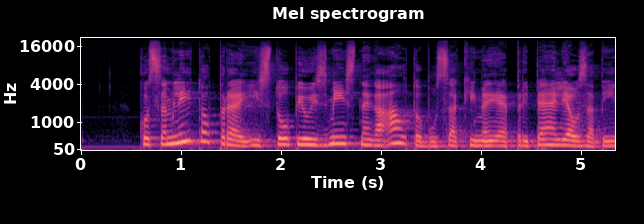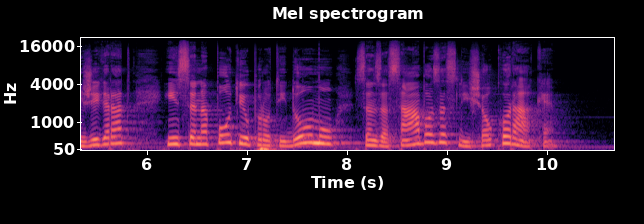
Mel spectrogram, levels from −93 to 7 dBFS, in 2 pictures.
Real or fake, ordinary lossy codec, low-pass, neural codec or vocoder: real; none; 19.8 kHz; none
